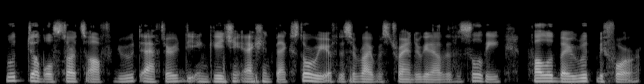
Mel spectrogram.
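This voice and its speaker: A man's voice: mid-range voice, vocal fry, fairly bright tone, no echo, rough recording. A man delivering a scripted review as a guest segment on a podcast.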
